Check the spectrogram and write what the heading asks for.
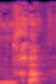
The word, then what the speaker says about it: минха: Ну, нужно говорить минха. Просто трудно сказать мне с ударением, мы привыкли говорить минха.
